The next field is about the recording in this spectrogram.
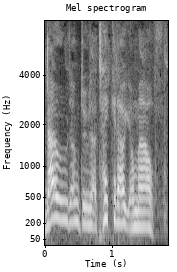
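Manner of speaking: high-pitched put-on Chinese accent. Quoting what a woman said, in an imitated Chinese accent. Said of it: "she'd have that sort of accent".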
